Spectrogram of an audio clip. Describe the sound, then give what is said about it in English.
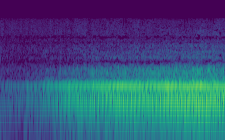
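A stolen car's engine revs up, its mid-pitched hum swelling over the first second, then holding a steady, fairly loud drone as the vehicle pulls away. No one speaks. “Now we know we should stick to this hot car, right?”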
